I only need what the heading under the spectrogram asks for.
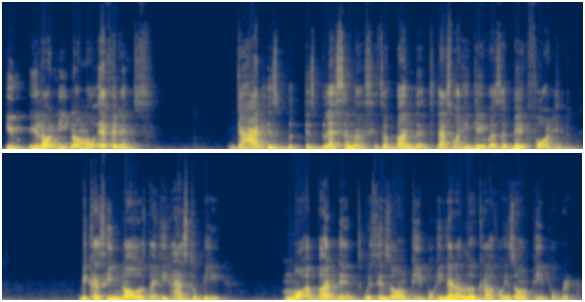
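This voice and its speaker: A young man from Uganda riffs through a faith vlog in loose, slangy talk, mixing jokes with preaching. His voice sits a little high for a man. The room around him rings with echo. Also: animated, moderate pace. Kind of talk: casual faith vlog monologue.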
